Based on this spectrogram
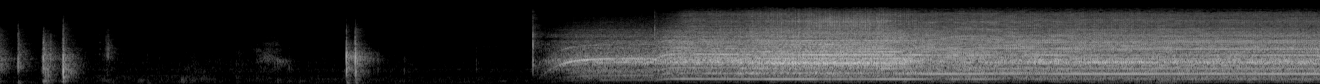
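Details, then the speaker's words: VISIQ HD-051-A 1200W hair dryer with a DC motor: after a few clicks it spins up to a hissing whine that sags in pitch. The motor sounds tired and strained, and it normally has a bit of a rattle too. "so this one does work but it sounds a bit sad"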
